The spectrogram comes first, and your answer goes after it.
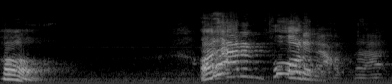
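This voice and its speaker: Man doing a petulant, high-pitched, blustering God. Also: huge pitch swings, very slow, bright, forceful tone, exaggerated voice. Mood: petulant, indignant. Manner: blustering, imperious, whiny. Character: petulant, bellowing, vindictive God, male, lazily all-powerful. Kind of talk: satirical stage monologue acting. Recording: echoey room.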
